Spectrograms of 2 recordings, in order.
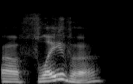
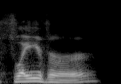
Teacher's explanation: if we're saying flava, right, instead of flavor, right, this is called R-lessness.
